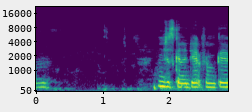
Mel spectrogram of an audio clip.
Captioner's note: silence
